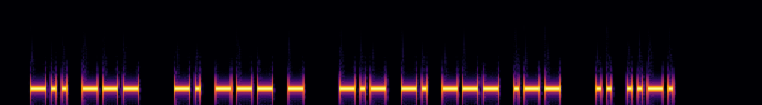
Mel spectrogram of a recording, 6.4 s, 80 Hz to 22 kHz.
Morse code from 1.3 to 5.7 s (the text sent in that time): NOT KNOW IF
